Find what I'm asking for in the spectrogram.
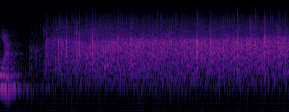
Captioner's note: applause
